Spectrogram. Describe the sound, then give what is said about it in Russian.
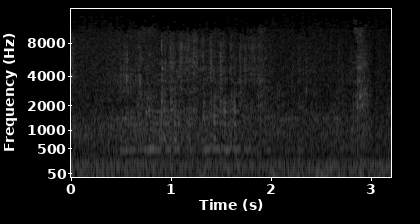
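Flies swarming and buzzing over a table set with a faience plate and scattered boiled potatoes, a faint, steady, continuous drone with no talk. “взмахом руки отгоняет роящихся над столом мух”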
